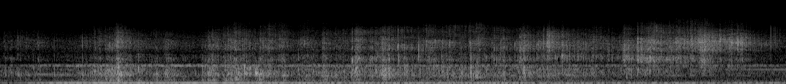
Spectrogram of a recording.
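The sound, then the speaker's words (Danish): Experimental music made by composer and sound designer Asger Kudal from compost heap sounds for the miniseries Kompostens Kosmos: dense crackling and rustling textures over a steady low drone and a faint sustained tone, continuous and moderately loud with no voices. “Asger var sidst med i podcasten, da han lavede musik ud af en kompostbunke til miniserien Kompostens Kosmos.”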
